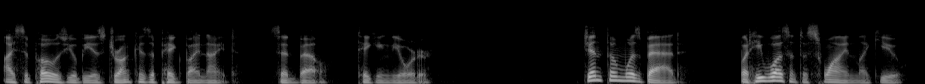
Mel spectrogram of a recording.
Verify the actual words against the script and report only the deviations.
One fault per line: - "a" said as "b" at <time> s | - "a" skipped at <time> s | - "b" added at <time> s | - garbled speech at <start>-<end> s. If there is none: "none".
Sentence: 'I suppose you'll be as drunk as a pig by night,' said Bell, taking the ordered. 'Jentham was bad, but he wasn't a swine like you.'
- "ordered" said as "order" at 4.0 s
